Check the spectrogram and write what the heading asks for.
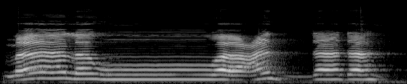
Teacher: memasukkan bunyi ke dalam huruf waw bersama dengan gunnah. Dengung keluarnya dari khayshum. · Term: idgham bi gunnah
